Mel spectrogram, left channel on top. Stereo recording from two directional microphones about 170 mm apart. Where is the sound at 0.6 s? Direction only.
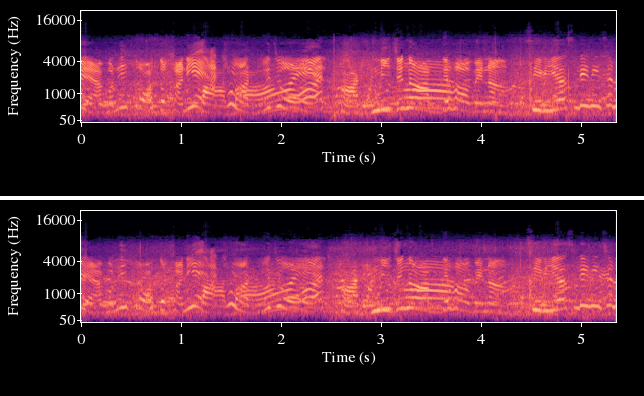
35° right (ahead or behind).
